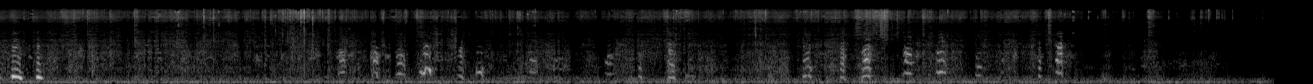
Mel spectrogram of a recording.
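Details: A Siberian Husky puppy digging at the beach makes odd, wild-sounding yips and chattering noises against steady outdoor hiss.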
